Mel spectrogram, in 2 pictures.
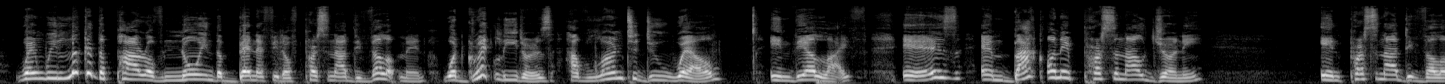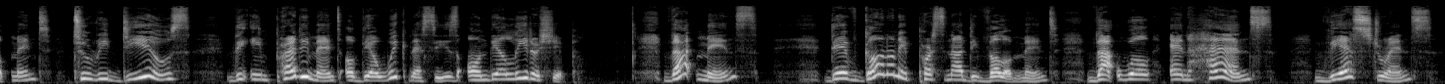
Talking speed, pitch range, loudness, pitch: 115 wpm, 185-270 Hz, -17 LUFS, 220 Hz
